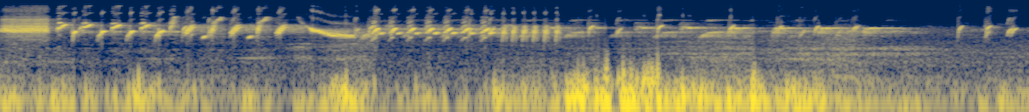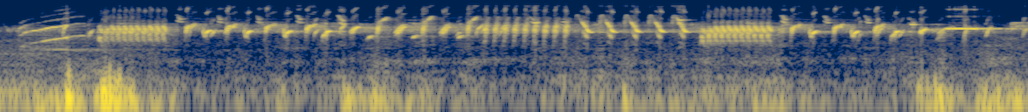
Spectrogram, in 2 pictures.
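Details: Energetic goldfinch song with fast liquid twitters, downward-sweeping notes and buzzy trills, accompanied by low thumping and rustling noises.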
